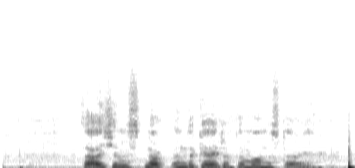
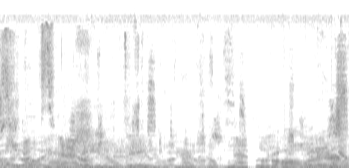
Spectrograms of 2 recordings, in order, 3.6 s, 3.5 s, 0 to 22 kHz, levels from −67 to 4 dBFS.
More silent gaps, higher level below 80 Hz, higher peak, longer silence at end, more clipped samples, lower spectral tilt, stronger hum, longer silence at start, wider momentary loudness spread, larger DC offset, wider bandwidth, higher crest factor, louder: neither; first, -44 dBFS vs -52 dBFS; first, 0 dBFS vs -20 dBFS; about the same, 0 s vs 0 s; neither; first, -7.5 dB/octave vs -3 dB/octave; neither; first, 0.2 s vs 0 s; about the same, 8 LU vs 6 LU; neither; second, 12 kHz vs over 20 kHz; about the same, 24 dB vs 20 dB; first, -25 LUFS vs -40 LUFS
